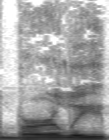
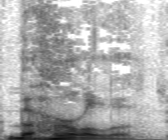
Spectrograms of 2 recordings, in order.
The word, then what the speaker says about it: Buehrle: B-U-E-H-R-L-E. – It looks like choose from some of these letters to spell Burley. No, that's the letters. B-U-E-H-R-L-E. Burley. – Just a big typo. – The H is silent and the E is silent.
